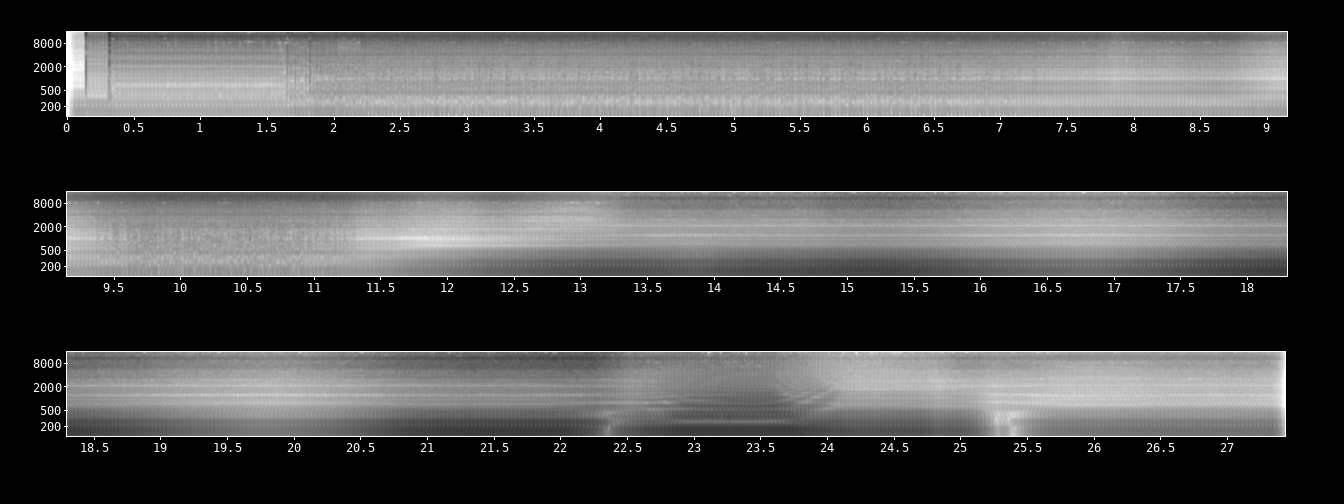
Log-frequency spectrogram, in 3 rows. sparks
0.1 7.4, 9.3 11.7

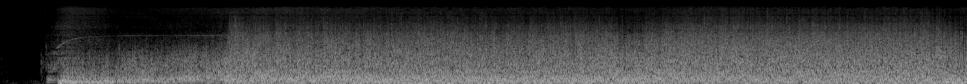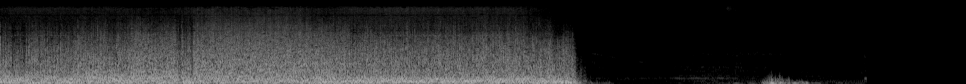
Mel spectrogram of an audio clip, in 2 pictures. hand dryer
0.4 15.5

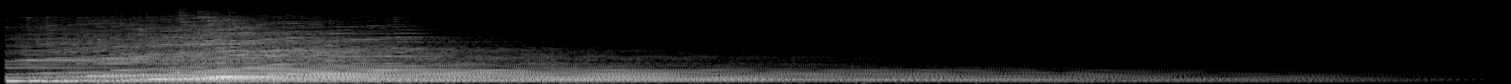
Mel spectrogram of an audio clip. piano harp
0.1 9.8

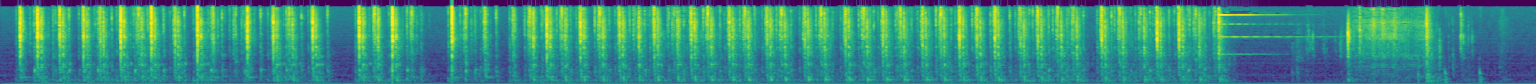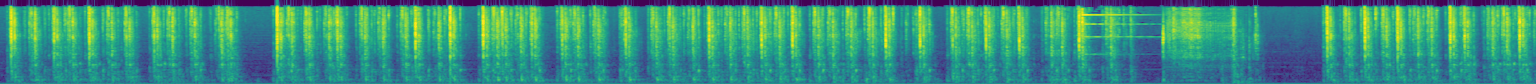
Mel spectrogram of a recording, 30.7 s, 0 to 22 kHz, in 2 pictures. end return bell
12.2 13.6, 26.2 27.1

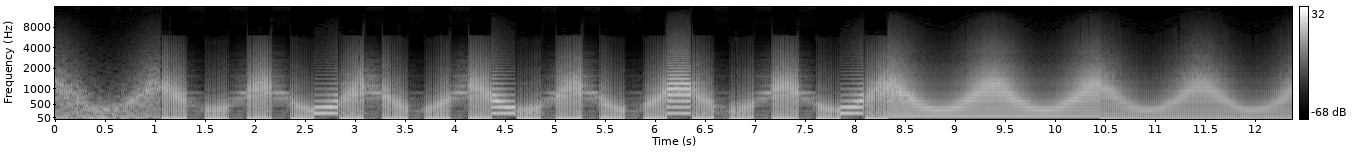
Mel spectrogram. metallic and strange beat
0.0 8.4

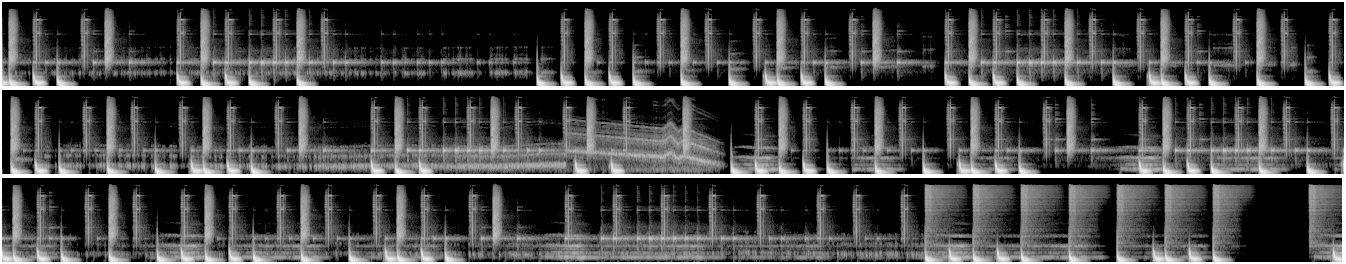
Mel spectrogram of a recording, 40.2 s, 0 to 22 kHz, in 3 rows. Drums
5.4 6.9, 12.6 14.6, 20.7 22.3, 22.9 23.6, 26.8 31.4, 36.1 39.3, 39.9 40.2

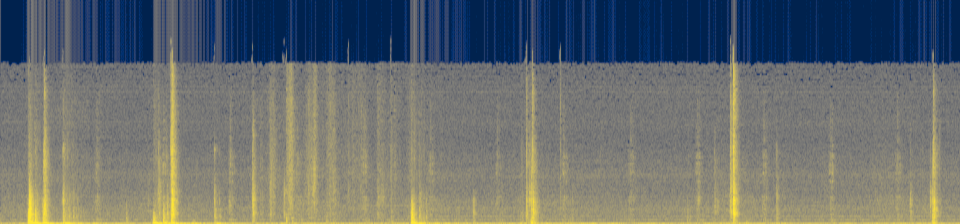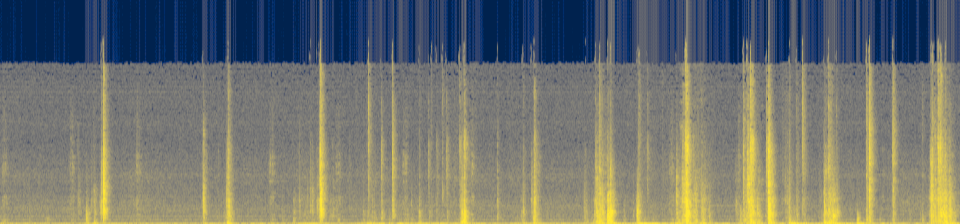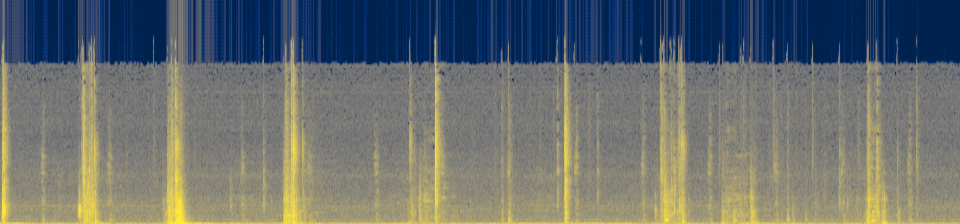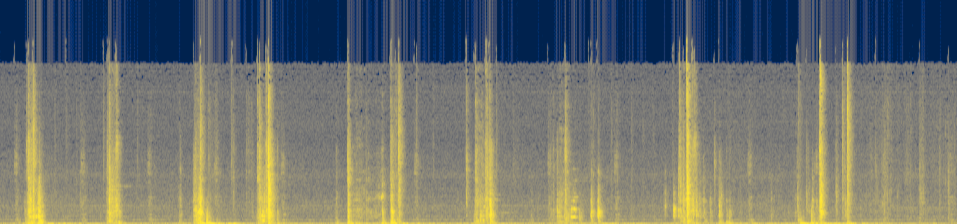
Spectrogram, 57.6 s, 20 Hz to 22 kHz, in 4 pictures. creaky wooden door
51.4 52.2

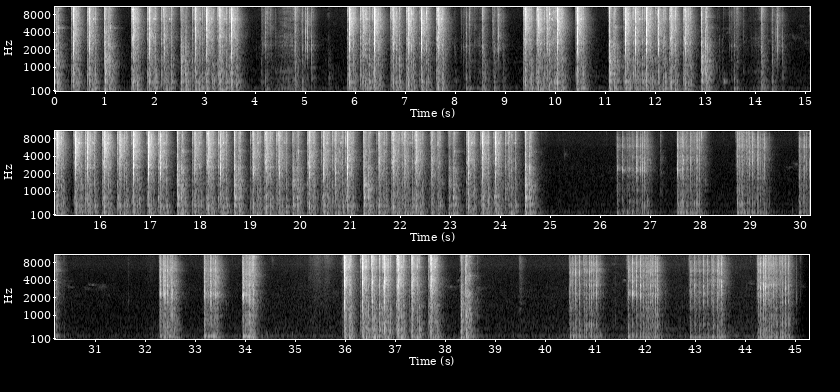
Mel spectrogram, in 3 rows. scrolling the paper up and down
26.4 30.5, 40.5 45.2

